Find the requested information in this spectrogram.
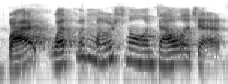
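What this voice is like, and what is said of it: Imitates another person's voice. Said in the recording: “great impersonation”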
